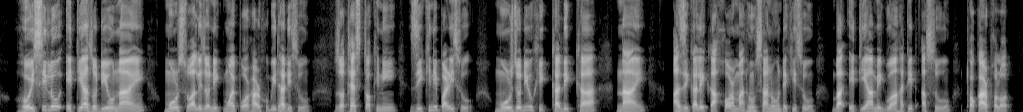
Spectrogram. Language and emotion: Assamese, neutral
